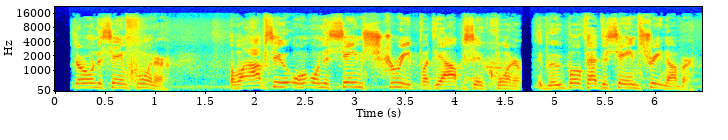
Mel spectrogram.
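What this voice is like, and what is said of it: Strong, harsh South Philly accent. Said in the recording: “I really got a hard accent ... my South Philly accent's really, really harsh”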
